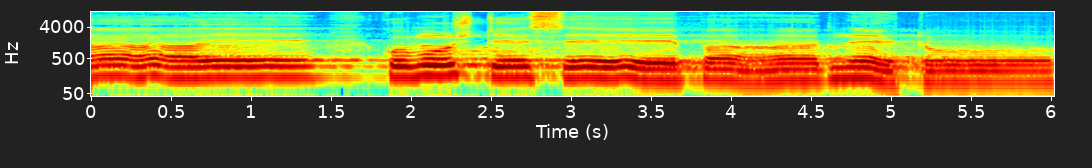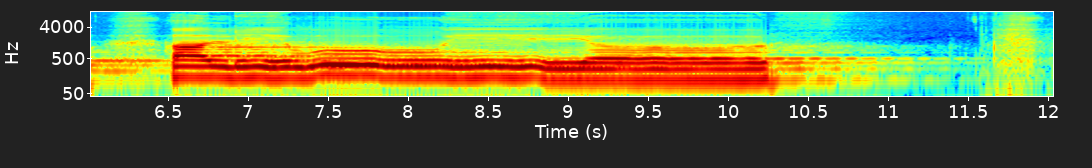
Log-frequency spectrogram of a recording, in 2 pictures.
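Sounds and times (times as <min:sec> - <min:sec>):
man chanting: 0:00.0 - 0:10.9.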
